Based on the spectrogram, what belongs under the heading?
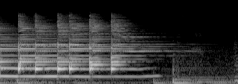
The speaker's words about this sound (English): That's my bell.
